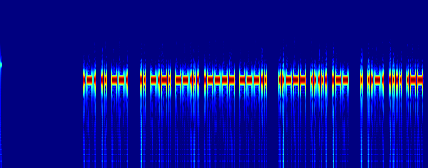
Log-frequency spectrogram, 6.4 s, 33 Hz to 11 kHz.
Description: Morse code, heard as a keyed tone, about 42 wpm, 700 Hz. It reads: RIG IC718 25W EFHW
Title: Practice QSO - Exchange 2 - Info - 45wpm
